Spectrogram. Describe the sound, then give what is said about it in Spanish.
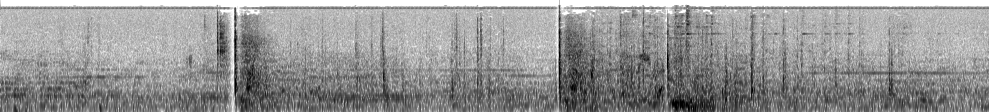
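A capataz's llamador knocks twice, with sharp, loud metallic raps a couple of seconds apart, calling the bearers of the first float of the Hermandad de los Negritos, over a steady murmur of crowd noise. “Va, delante de, los acólitos, vamos a escuchar esta llamada.”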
